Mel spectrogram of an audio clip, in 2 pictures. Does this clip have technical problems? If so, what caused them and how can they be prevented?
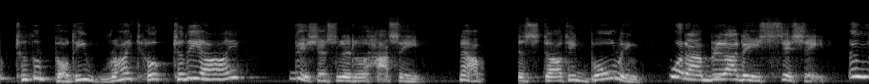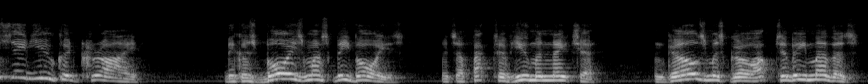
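Yes. From 4.82 to 5.19 s, a long network dropout likely stopped packets arriving; the receiver stretched the last sound into a fading buzz, then left near-silence. More redundancy, such as forward error correction or a steadier network link, would prevent this.

From 5.75 to 6.48 s, a jitter buffer speed-up trimmed pitch-period pieces totalling about 50 ms, so the audio runs about 6% fast at unchanged pitch. Reducing delivery jitter would keep the buffer near its target and avoid this.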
